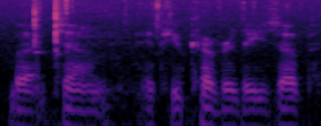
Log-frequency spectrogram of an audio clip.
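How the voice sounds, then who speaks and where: This deep-voiced HVAC technician talks monotone at a moderate pace, giving a plain, step-by-step explanation of a hands-on repair with frequent fillers. He films on a handheld camera as he works in a basement furnace area and on the workshop floor, with background noise audible.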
